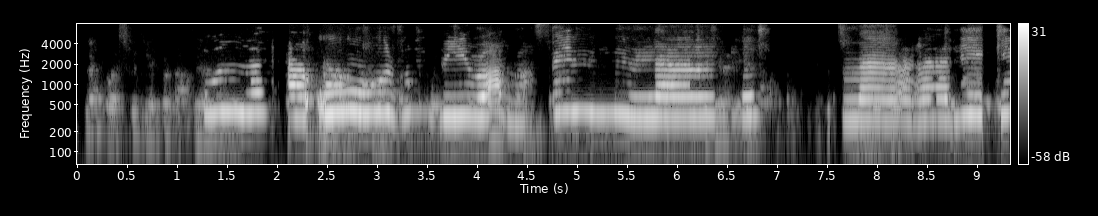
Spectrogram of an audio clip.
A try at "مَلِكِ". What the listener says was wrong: মাথা টান হয়ে গেল মাথা টান দিয়ে যাবে না দ্রুত মালিকিন মালিকিন হ্যাঁ তারপরে মাশাআল্লাহ সুন্দর হয়েছে শুধু মাথা একটু টান হয়ে গেছে আরো দ্রুত বলতে হবে আচ্ছা রাহিক আফজাল বলেন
